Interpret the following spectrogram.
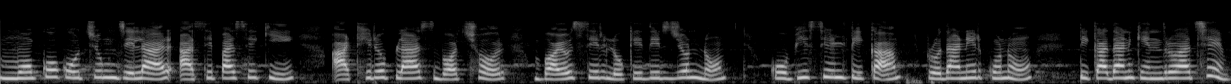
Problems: constant background noise, background conversations at intervals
